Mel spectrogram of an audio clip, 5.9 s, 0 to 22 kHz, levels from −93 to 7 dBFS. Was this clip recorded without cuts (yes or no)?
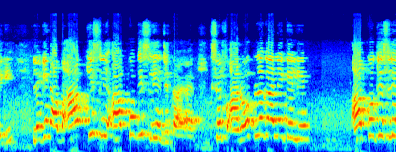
yes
